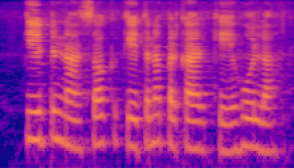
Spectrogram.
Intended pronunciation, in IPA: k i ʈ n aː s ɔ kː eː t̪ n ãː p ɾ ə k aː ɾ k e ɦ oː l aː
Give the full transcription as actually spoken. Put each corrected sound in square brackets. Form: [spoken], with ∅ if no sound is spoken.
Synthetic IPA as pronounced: k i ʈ n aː s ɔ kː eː t̪ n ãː p ɾ ə k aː ɾ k e ɦ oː l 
